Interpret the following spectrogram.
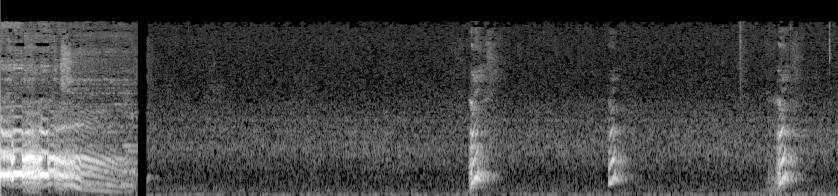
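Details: Corgi Husky mix puppies give a brief wavering whine, then three short, sharp yips spaced one to two seconds apart over a quiet room hum.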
